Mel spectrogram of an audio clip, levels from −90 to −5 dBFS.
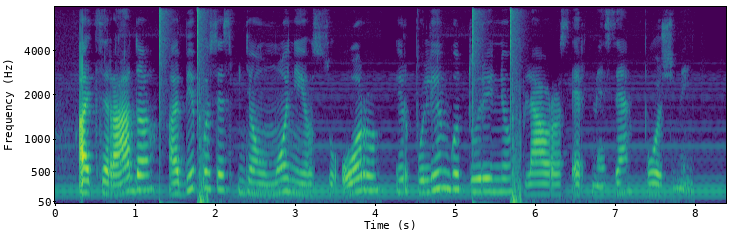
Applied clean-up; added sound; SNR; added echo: none; Bowed string instrument + Fire; 13 dB; none.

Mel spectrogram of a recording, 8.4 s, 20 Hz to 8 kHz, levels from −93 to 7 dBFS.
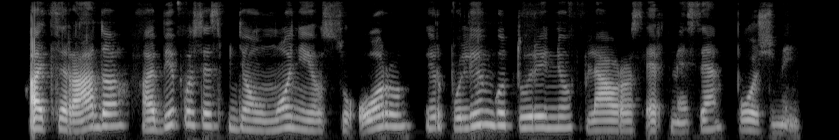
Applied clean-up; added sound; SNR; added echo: neural mask model Resemble Enhance denoiser.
